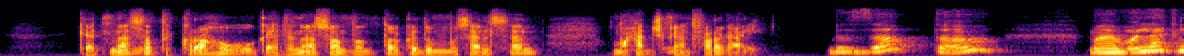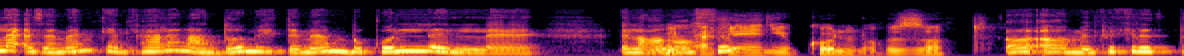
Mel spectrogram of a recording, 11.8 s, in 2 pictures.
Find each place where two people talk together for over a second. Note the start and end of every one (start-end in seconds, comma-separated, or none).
none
